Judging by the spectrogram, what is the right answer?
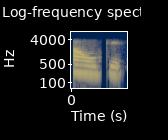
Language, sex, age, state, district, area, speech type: Tamil, female, 30-45, Tamil Nadu, Krishnagiri, rural, conversation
